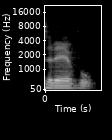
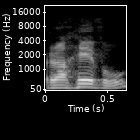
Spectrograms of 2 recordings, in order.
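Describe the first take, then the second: First: The word is shortened to two syllables. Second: The word is said in full, with three syllables. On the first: This is how people commonly say it. "people pronounce it as revu" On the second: This is the full standard form of the verb. "the verb revu is actually rahevu"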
